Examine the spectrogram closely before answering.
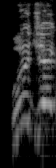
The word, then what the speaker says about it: Wujek: on the show the greatest number of times, Wujek. Wujek. I've heard so many pronunciations of that name.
